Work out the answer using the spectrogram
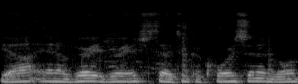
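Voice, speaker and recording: A man speaks at a medium pitch in a monotone, flat way. His tone is dark, mellow and somewhat breathy. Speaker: doctor. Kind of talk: casual conversation with patient.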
